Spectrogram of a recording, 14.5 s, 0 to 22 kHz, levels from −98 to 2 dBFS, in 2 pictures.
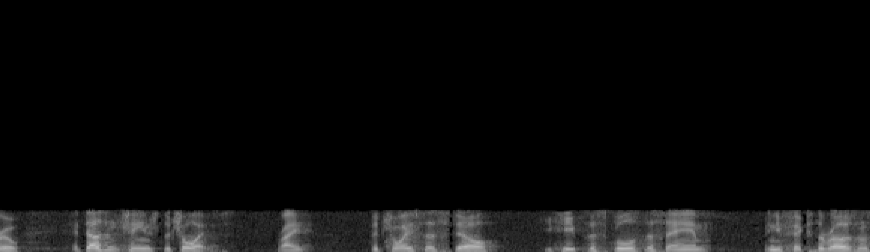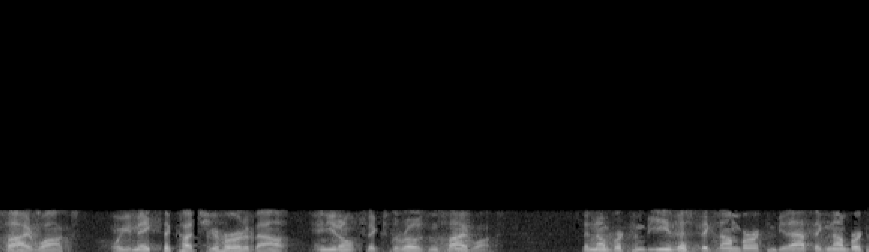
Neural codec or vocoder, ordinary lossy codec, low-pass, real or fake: none; AAC, 16 kbps; 3.6 kHz; real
